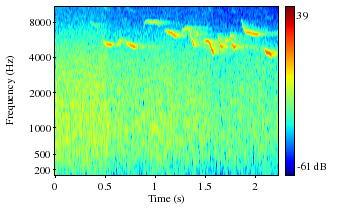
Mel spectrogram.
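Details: Wild Eurasian wren: short bursts of high, sharp, slurred whistles in a fast jumbled sequence, partly masked by steady broadband background hiss.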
